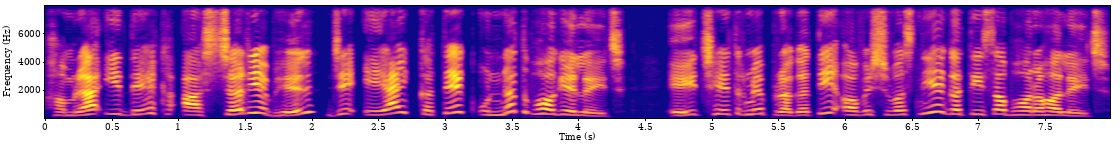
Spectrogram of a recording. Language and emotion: Maithili, surprised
